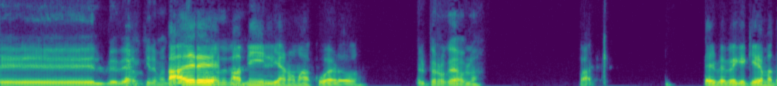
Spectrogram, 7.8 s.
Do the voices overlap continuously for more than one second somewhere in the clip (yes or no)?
yes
